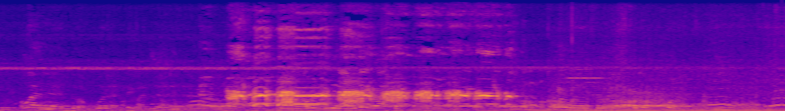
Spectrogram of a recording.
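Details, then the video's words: Rooster of the Kukuak Balenggek breed from Solok, West Sumatra, heard at a group practice session: a bright, pulsing run of crow syllables in the middle of the stretch, over murmuring crowd noise and a steady background tone. "latberan ayam kukuak balenggek(akb)"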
